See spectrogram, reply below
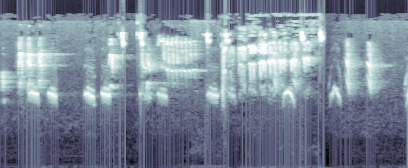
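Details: Song of a thrush, given day and night, as a dense stream of rapid chirps, warbled notes and rising slurs, most of them high, delivered almost without a break.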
